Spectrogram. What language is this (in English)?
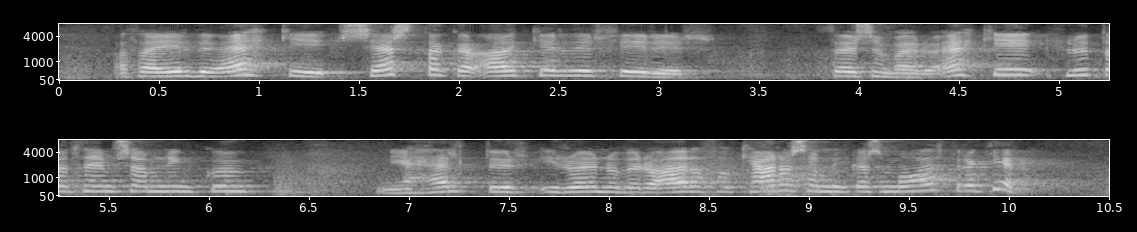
Icelandic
